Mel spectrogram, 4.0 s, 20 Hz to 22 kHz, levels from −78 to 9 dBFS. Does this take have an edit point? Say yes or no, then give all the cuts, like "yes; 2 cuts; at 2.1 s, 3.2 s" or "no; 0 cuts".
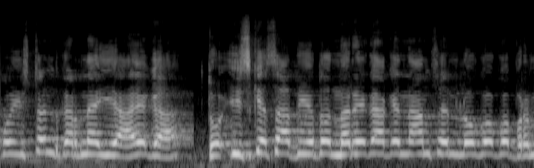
yes; 1 cut; at 1.4 s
